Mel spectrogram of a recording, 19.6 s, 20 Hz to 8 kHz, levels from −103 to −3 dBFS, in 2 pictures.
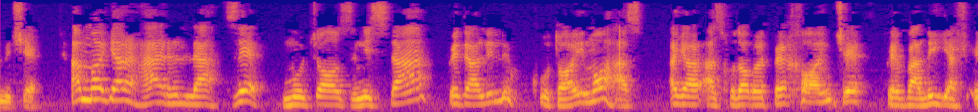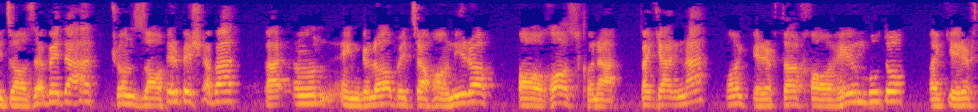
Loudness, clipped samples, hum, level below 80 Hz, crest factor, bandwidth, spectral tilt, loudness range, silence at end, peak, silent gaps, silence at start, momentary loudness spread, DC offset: -22 LUFS; under 0.1%; none; -62 dBFS; 18 dB; 8 kHz; -5.5 dB/octave; 2 LU; 0 s; -4 dBFS; none; 0 s; 6 LU; under 0.1%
